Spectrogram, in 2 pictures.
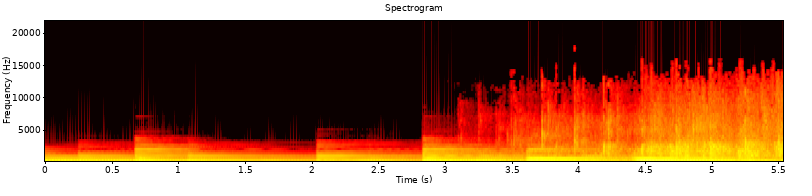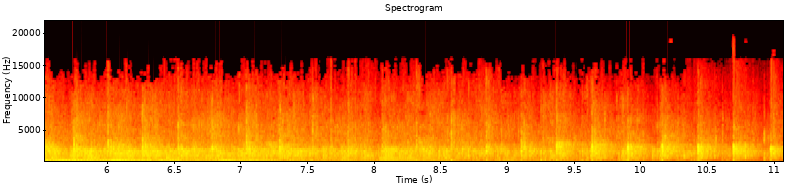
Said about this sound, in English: If y'all would please come up on stage. If you would please give them one more round of applause as they come up on stage with us.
